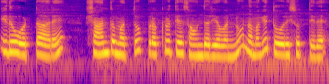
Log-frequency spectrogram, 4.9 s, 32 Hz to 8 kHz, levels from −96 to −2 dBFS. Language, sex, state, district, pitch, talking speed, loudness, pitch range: Kannada, female, Karnataka, Bangalore, 230 Hz, 95 wpm, -14 LUFS, 215-260 Hz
